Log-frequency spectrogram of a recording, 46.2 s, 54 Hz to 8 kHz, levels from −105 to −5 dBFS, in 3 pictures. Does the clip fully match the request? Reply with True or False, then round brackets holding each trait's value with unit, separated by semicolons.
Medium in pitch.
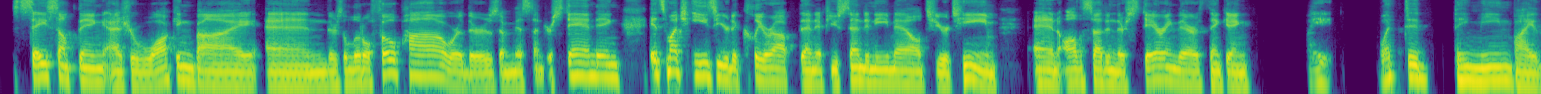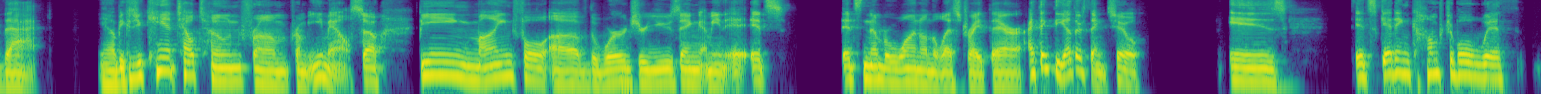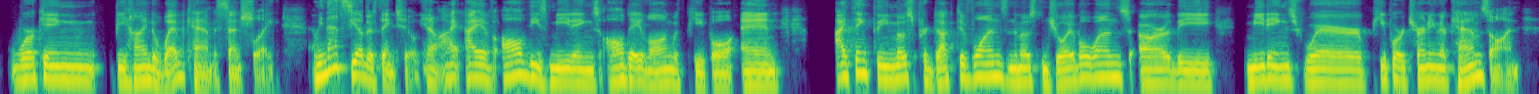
False (105 Hz)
